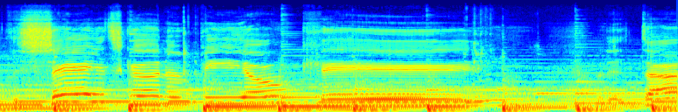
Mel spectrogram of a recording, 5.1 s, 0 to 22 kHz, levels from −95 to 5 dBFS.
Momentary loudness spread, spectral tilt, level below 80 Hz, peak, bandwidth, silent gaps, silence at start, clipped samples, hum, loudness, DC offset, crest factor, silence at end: 7 LU; -5.5 dB/octave; -26 dBFS; 0 dBFS; 15.5 kHz; none; 0 s; under 0.1%; none; -17 LUFS; under 0.1%; 16 dB; 0 s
